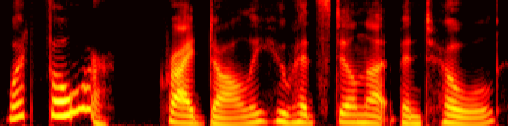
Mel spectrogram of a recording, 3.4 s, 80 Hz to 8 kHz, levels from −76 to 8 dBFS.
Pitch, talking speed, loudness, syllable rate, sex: 195 Hz, 175 wpm, -19 LUFS, 4.2 syllables/s, female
